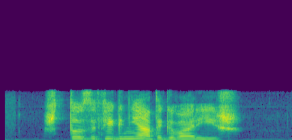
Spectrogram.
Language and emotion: Russian, angry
